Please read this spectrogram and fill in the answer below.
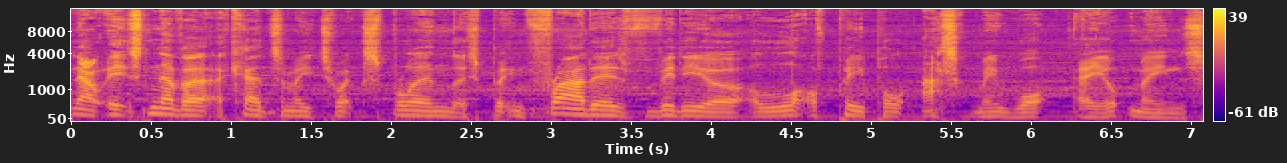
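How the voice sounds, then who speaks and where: Through noticeable background noise, a man speaks at a medium pitch and a moderate pace with ordinary pitch variation and hardly any pauses. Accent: Yorkshire. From East Yorkshire, England. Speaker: motorcycle vlogger. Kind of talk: casual vlog talk.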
